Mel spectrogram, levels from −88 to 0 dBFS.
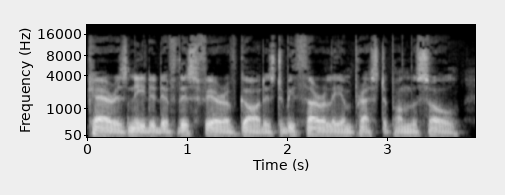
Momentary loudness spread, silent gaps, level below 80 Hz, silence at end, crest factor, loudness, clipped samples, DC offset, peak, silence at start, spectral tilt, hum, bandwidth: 5 LU; none; -40 dBFS; 0.2 s; 16 dB; -18 LUFS; under 0.1%; under 0.1%; -2 dBFS; 0 s; -4 dB/octave; none; 16 kHz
